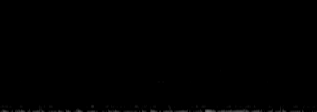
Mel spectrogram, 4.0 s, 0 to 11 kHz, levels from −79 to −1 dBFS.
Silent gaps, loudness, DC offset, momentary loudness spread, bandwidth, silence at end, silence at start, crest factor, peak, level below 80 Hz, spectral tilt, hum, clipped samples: none; -70 LUFS; under 0.1%; 0 LU; 8.2 kHz; 0 s; 0 s; 18 dB; -46 dBFS; -76 dBFS; -1.5 dB/octave; none; under 0.1%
